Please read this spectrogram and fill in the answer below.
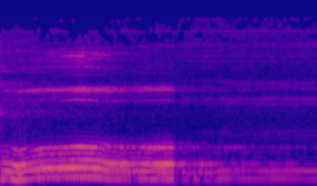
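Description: A man's voice in melodic Arabic recitation, drawing out one long chanted note: the pitch dips at the start and then holds steady, and it drops in loudness about halfway through.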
